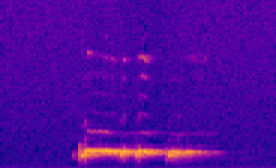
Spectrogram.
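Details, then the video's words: Zebra dove, a local champion singer in the standard Mataram rhythm, delivers a full rolling phrase of about one second. It has a smooth cooing start, then throbbing pulses and a final stressed beat that fades out. "PERKUTUT LOKAL IRAMA PAKEM MATARAM JUARA"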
